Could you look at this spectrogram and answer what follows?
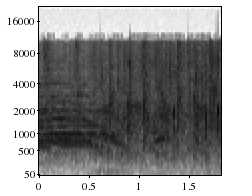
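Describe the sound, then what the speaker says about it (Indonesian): A crowd at an Indonesian stand-up comedy night applauds in a short, loud burst of dense clapping mixed with a few whoops and raised voices. "Tepuk tangan dong"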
